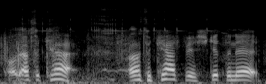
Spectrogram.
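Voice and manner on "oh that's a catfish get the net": ordinary talk, nothing marked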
